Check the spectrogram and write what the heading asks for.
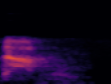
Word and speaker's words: Domhnall: But anyway, Donald, the Scottish Donald, D-O-F-N-A-L-D, from Gainesville, D-O-M-H-N-A-L-L. – Right. – Yeah, thanks, you know, pronounced Donald.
